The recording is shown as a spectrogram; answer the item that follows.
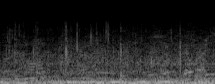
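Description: Indistinct background voices of people talking over a steady low rumble.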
